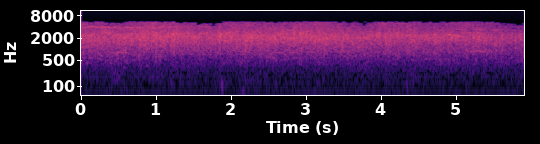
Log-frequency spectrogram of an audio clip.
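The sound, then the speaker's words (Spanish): Sustained applause from a crowd, a dense, steady clatter of many hands clapping continuously for several seconds, with no speech rising above it. “¡Ey, si va a aplaudir, hágalo bien!”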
